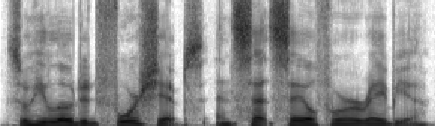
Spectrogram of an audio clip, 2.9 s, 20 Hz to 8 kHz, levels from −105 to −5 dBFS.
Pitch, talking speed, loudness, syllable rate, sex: 125 Hz, 205 wpm, -16 LUFS, 4.7 syllables/s, male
